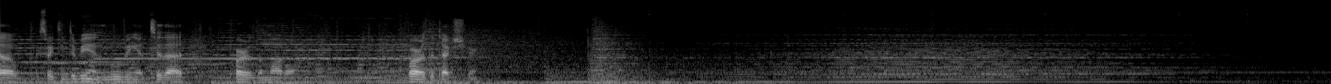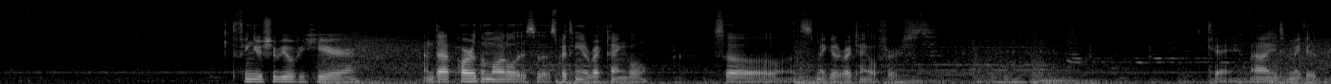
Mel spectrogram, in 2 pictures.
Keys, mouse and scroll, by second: 0.9 KP_2, 1.0 KP_5, 1.7 click, 2.3 KP_5, 3.1 click, 7.5-8.9 typing, 8.3 click, 9.4 click, 12.0 KP_5, 12.5 click, 22.7 KP_0, 23.0 KP_Decimal, 23.2 KP_5, 24.7 click.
